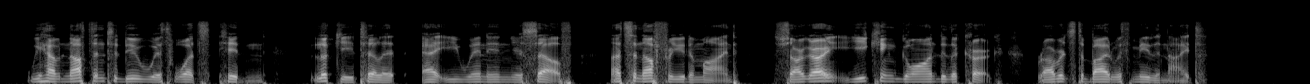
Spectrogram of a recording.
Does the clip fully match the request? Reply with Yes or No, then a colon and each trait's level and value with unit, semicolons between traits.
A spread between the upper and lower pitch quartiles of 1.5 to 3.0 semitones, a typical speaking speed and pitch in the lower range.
Yes: narrow, 2.6 semitones; average, 170 wpm; low, 120 Hz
